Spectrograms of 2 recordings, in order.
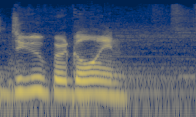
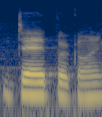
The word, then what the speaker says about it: de Bourgogne: What are you I'm drinking Duchess du Bourgogne. I'm definitely pronouncing that wrong. Oh, it's de Bourgogne.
